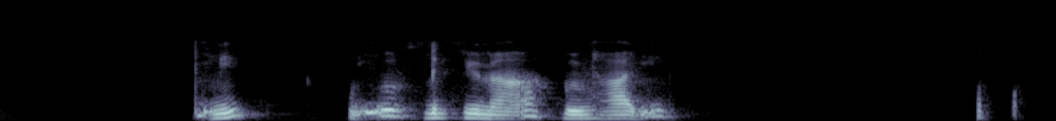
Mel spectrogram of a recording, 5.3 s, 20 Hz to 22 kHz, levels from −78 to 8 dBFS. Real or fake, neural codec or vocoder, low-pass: fake; autoencoder, 22.05 kHz, a latent of 192 numbers a frame, VITS, trained on one speaker; 5.4 kHz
